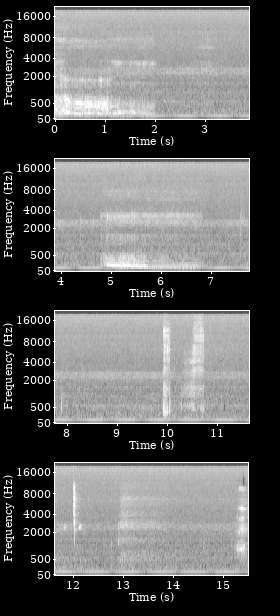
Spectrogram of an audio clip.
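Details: Two people snoring, filmed by a brother: two loud rattling snores a few seconds apart, with quiet breathing and faint room noise between them; snoring.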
